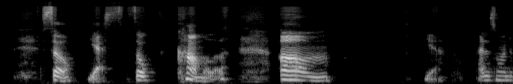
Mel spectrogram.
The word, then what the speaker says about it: Kamala: her name is pronounced Kamala um comma Kamala like the punctuation La so yes so Kamala um yeah I just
